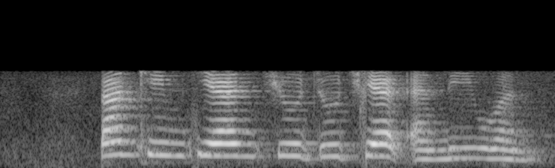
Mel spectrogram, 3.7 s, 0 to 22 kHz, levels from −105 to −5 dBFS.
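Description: From the start to 0.68 s you're not hearing the real room at all; that's comfort noise in place of the background. The sender most likely stopped transmitting while its voice detector heard nothing, and the receiver filled the gap with synthetic hiss. It's smooth and featureless, about 4 dB quieter than the actual room, which sits about 35 dB below the loud parts. When real audio resumes, the background gets a bit louder and picks up its texture again.

Right at 0.66 s there's an onset clipped by the voice detector. About 20 ms of the start didn't make it through, likely because the detector reacted late to the sound coming back, so comfort noise sat where the beginning should be. The result is an abrupt start with no soft lead-in, as if the sound snaps on mid-attack.

Then there are two short spots of sound dropped by the voice detector, from 1.28 to 1.32 s and from 2.40 to 2.44 s. Each time about 40 ms of the actual sound is swapped for that same steady noise, likely because the detector briefly took a quiet stretch for background and stopped sending. 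You hear a tiny flat hole, and then the sound picks up again. It's all over the top of a call path with nothing above 4 kHz, which fits G.711 mu-law at 64 kbps, and real room noise about 36 dB under the speech.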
